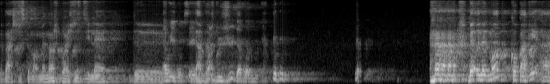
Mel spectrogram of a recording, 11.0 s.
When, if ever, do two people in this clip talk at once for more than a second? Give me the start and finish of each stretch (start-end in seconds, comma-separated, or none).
none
